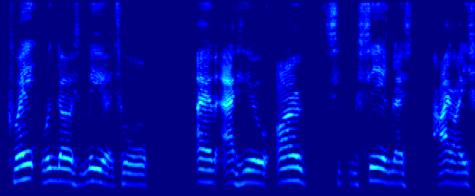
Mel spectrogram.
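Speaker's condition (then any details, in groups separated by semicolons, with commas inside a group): Cerebral palsy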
